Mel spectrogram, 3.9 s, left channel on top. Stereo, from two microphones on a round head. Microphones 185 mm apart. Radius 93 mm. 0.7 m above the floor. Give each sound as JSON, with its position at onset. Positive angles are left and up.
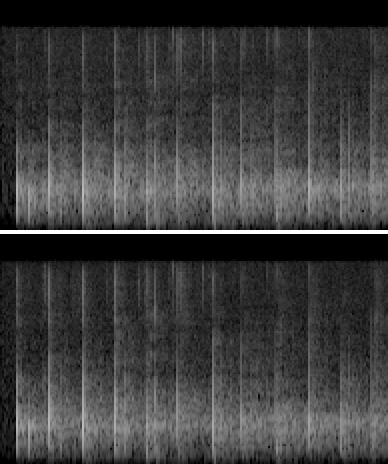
{"t": 0.1, "sound": "running footsteps", "side_deg": -50, "distance_m": 1.4}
